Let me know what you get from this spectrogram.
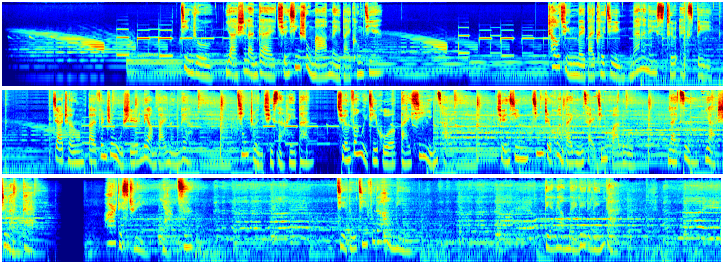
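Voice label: female, Mandarin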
